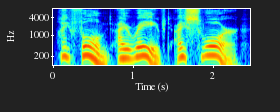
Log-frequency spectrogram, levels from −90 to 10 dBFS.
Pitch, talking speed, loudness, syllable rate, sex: 160 Hz, 95 wpm, -15 LUFS, 4.2 syllables/s, male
